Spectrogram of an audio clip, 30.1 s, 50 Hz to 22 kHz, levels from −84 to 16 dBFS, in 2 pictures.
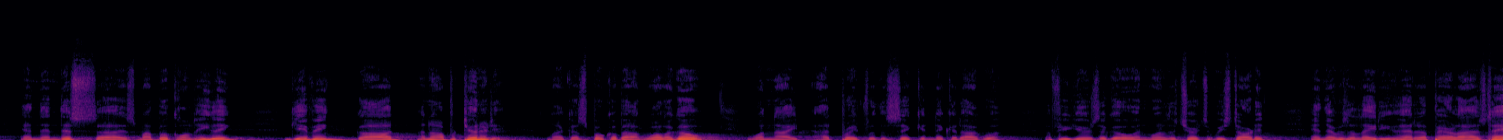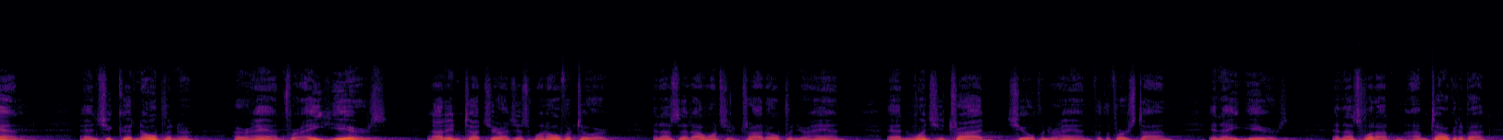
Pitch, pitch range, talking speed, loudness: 140 Hz, 130-155 Hz, 210 wpm, -35 LUFS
